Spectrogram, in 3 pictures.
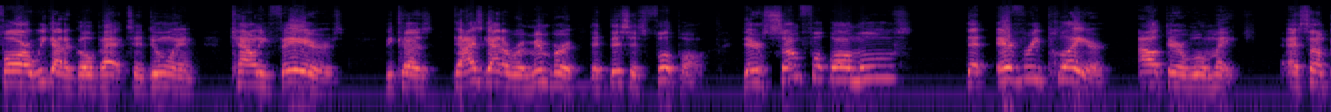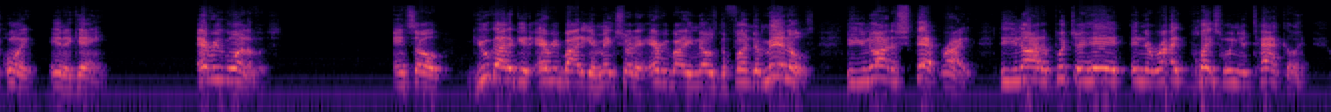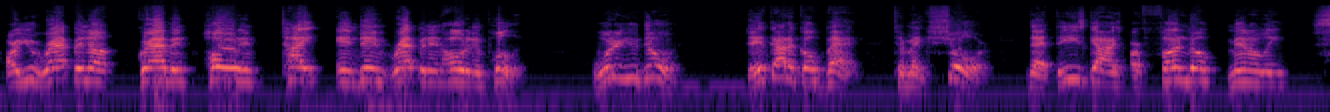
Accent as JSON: {"language": "English", "town": "Omaha", "region": "Nebraska", "country": "United States", "said": "when I came in from Omaha South High"}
